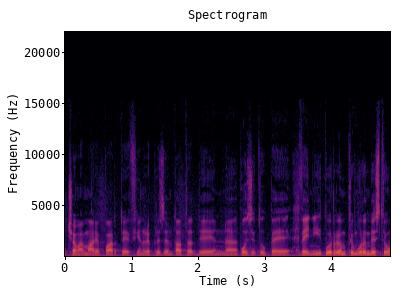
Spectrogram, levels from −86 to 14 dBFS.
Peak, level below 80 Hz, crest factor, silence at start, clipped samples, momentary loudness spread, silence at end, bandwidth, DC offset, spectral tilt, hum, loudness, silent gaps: -14 dBFS; -52 dBFS; 18 dB; 0 s; under 0.1%; 7 LU; 0 s; 15.5 kHz; under 0.1%; -5 dB/octave; none; -32 LUFS; none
